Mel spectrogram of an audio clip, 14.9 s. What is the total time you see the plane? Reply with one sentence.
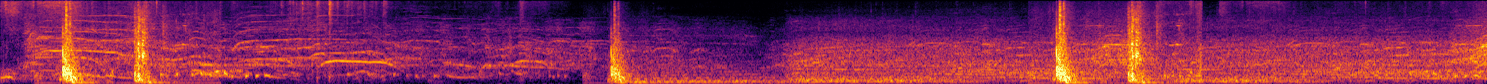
The plane can be heard for 9 seconds in total.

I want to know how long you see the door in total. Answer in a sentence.
You can hear the door for 4 seconds altogether.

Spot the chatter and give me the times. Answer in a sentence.
You can hear the chatter from 0.1 to 14.8 s.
